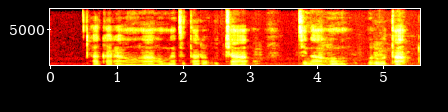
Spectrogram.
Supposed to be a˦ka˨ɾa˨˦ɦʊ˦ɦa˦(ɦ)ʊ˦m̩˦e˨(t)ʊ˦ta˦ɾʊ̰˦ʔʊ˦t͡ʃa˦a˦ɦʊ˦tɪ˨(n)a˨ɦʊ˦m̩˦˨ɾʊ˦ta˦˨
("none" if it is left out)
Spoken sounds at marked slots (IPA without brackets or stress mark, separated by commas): ɦ, t, n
